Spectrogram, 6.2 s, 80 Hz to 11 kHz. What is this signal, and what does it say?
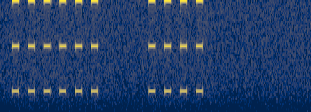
Beep code, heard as beeps from a small speaker, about 2150 Hz. 6-4.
